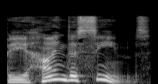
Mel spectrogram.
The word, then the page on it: behind the scenes: British English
